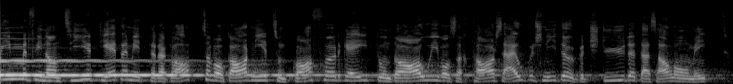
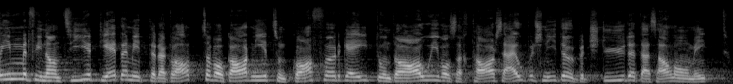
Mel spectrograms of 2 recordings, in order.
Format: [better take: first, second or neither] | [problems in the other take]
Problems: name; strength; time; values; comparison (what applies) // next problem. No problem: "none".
second | background sound (Chink, clink); 5 dB above the speech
